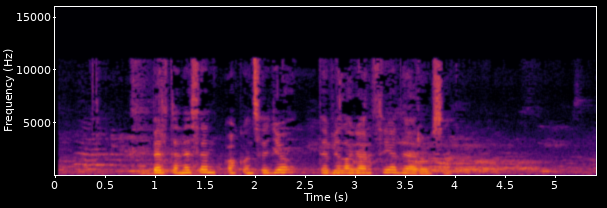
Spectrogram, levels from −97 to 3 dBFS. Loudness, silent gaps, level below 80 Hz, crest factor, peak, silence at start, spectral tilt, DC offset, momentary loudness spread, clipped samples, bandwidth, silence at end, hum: -22 LUFS; none; -64 dBFS; 20 dB; -4 dBFS; 0.05 s; -5 dB/octave; under 0.1%; 17 LU; under 0.1%; 11.5 kHz; 0 s; none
